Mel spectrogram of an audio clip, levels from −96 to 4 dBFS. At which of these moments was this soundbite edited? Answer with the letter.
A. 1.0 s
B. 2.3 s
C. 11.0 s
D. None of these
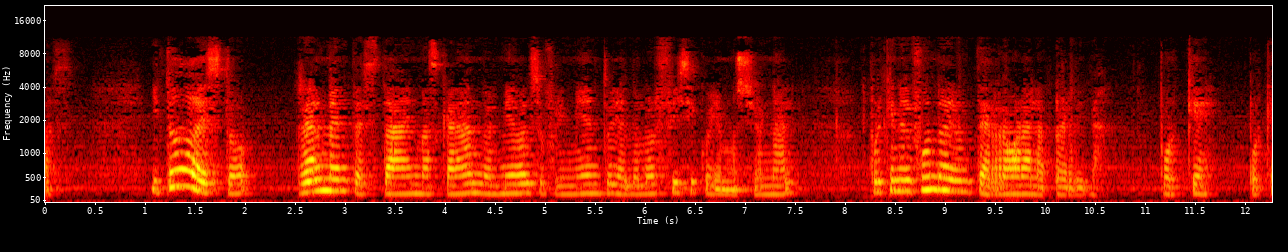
D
